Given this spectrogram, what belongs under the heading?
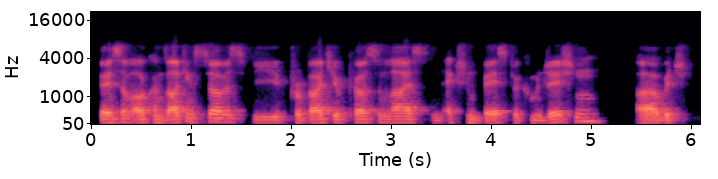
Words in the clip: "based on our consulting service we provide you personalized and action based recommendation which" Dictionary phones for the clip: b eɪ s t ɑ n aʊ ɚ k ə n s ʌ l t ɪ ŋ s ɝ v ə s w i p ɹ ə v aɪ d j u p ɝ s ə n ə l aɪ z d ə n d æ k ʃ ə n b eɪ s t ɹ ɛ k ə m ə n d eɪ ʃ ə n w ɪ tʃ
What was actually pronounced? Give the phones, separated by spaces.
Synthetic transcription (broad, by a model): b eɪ s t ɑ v aʊ ɚ k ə n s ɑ l t ɪ ŋ s ɝ v ə s w i p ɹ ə v aɪ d j u p ɝ s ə n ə l aɪ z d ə n æ k ʃ ə n b eɪ s t ɹ ɛ k ə m ə n d eɪ ʃ ə n w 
